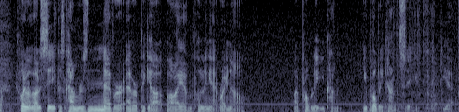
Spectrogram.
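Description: Over noticeable background noise, a man speaks at a fairly quick pace with lively intonation and big swings in loudness. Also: fairly low pitch for a man. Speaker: vlogger documenting transition. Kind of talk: casual vlog. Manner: chatty, rambling.

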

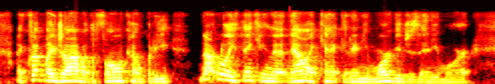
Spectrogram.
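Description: A somewhat breathy man with a Canadian accent, at a very fast pace. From Canada (Montreal, then Calgary). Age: 50s. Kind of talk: webinar Q&A. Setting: online video call from Mexico. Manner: friendly, conversational. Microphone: video call.

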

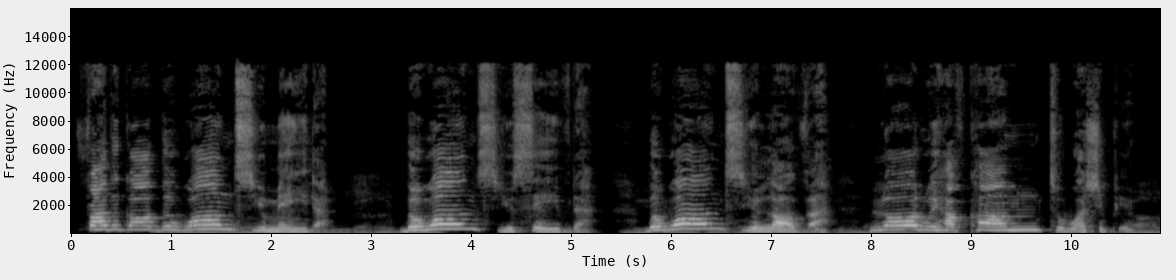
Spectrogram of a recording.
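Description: A woman's high voice, very slow, with very wide pitch swings and big shifts in loudness. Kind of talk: spoken prayer. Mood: fervent, worshipful. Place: home room. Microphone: phone near.

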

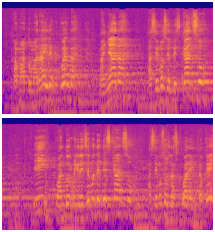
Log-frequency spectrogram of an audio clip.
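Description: Noticeable background noise surrounds a man who speaks at a moderate pace. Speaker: fitness instructor. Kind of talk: workout instruction, counting reps. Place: open country. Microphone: camera far.

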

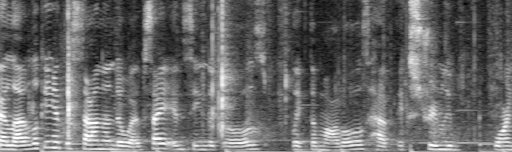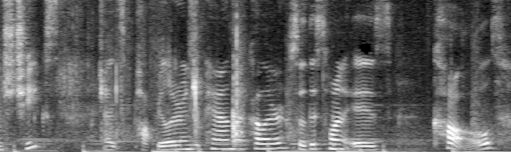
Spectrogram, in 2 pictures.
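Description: Clear background music accompanies the recording. A woman talks over it at a moderate pace. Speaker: vlogger. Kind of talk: casual vlog chat. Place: home room. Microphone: camera far.

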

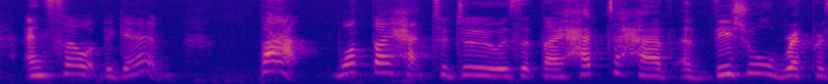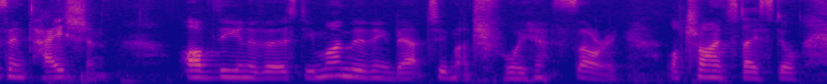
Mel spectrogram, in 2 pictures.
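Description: Speaking at a fairly quick pace with an Australian accent, a woman uses lively intonation. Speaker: university executive and event moderator. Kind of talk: panel moderation. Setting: stage with audience. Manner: animated. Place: hall. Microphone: lapel.

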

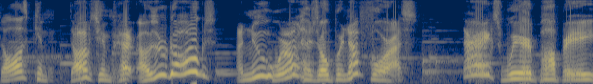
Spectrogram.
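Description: Using a put-on character voice pitched high, a man talks at a moderate pace while faint music plays in the background. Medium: game stream. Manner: suspicious, then wonderstruck.

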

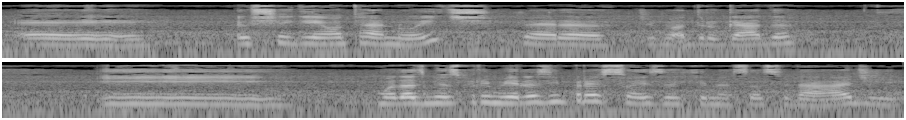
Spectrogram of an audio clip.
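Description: At a fairly slow pace, a woman speaks with fairly even intonation and long, frequent pauses. The sound is dry with no echo, with noticeable background noise. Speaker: travel vlogger. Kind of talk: casual vlog chat. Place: street. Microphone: phone near.

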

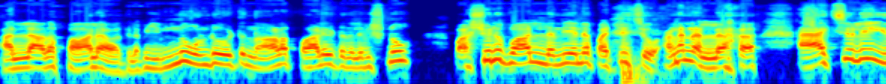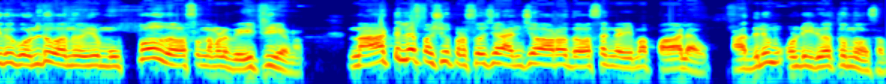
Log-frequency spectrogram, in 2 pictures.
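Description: Recorded with a dry, close sound and no echo, a man's high-pitched voice swings very widely in pitch while keeping very even loudness. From Kerala, Kollam district. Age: 20s. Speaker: cattle trader. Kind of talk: interview with sales pitch. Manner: animated.

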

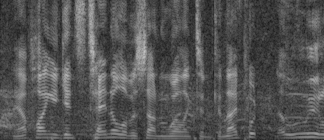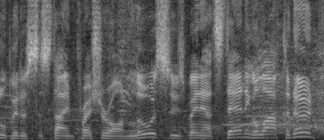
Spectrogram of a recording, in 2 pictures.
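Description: Sounding excited, a man with a fairly high pitch and ordinary pitch variation talks with hardly any pauses over noticeable background noise. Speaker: football match commentator. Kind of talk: live sports commentary. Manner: rising, excited tone at key moments.

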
